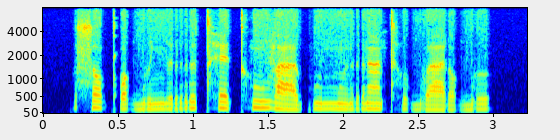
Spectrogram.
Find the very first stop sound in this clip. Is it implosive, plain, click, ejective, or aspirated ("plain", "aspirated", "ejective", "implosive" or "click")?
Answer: ejective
